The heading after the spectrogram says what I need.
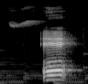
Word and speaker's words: へ: pronounce what okay next this sound is head when it shows up in words but if you see the letter as a particle the sound will be e this particle indicates the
